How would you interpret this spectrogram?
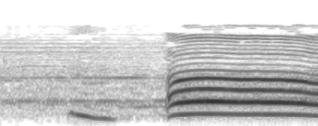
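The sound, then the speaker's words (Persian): A voice imitates a child's wailing cry: a soft whimpering moan with a brief falling sob, then a sudden loud, sustained wail held steadily to the end, alone. “آه آه آه، من اومدم داد بزنم.”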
